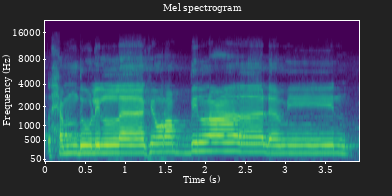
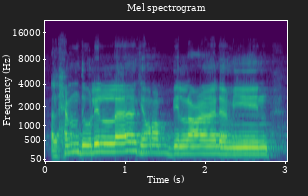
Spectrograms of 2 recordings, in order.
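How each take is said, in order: First: It is recited slowly and carefully. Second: It is recited at a moderate pace.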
